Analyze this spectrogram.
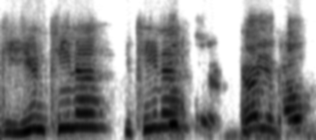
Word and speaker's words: eupnea: Isn't it pronounced like Eupina? Eupina? There you go. Eupnea.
